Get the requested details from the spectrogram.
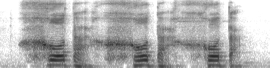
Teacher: La J se nos va a colar acá en sonidos palatales porque en inglés el sonido de la J nunca va a ser acá en la garganta como lo hacemos en español o como lo hacemos en español. En español la J viene de la garganta.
